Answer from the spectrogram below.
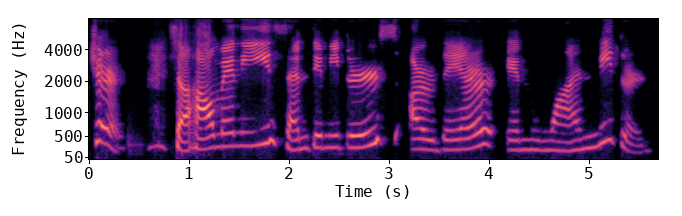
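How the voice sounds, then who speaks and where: High, slow, patient woman tutor. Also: lively intonation, sharp tone, no echo. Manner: slow, patient, explains step by step. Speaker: English tutor. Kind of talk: online one-on-one English lesson.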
